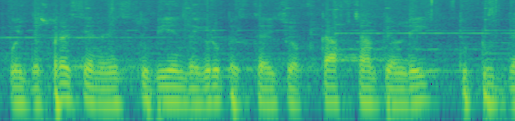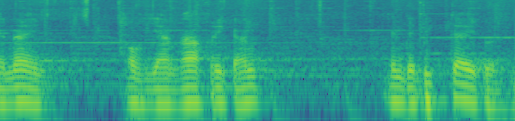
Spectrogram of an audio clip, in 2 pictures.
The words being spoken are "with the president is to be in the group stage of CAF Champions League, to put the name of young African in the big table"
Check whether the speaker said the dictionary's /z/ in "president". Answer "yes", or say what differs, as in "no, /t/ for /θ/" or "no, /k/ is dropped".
no, /s/ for /z/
